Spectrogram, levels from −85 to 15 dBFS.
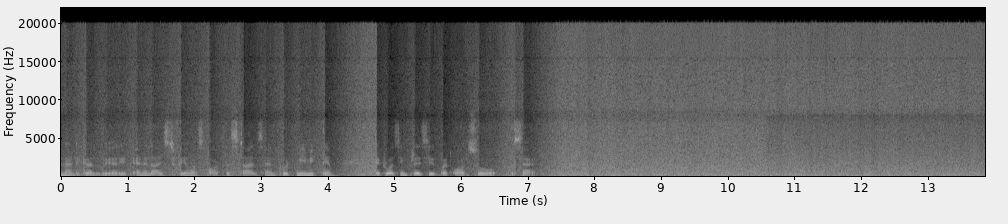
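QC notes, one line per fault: Throughout: gain pumping. The gain swings by roughly 20 dB. Loud and soft passages sit close in level, so the speech sounds squashed. Likely cause: input gain far too high, with a fast limiter clamping peaks.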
